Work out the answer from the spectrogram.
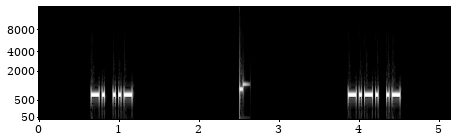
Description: Morse code, heard as a keyed tone, about 35 wpm, 700 Hz. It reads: NU CA
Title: US States and Canadian Provinces 35wpm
